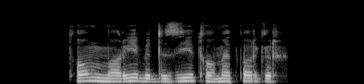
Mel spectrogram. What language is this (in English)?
Kurdish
